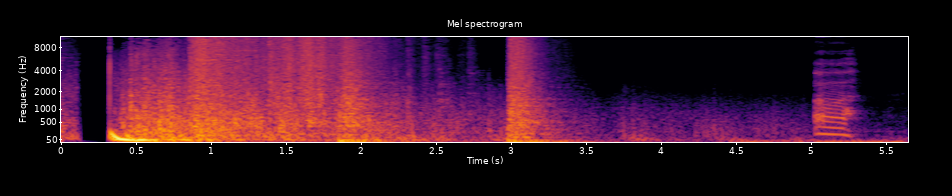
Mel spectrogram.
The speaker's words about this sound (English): Oh man, is that a missile?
